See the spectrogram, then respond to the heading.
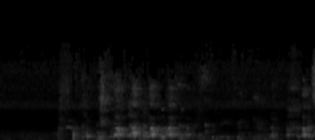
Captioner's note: laughter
